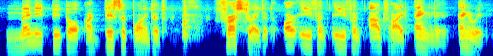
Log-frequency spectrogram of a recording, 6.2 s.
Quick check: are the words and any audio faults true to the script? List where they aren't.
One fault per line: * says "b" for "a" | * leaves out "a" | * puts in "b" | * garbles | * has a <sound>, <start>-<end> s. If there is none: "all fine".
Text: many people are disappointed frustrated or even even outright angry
* has a cough, 2.3-2.5 s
